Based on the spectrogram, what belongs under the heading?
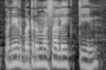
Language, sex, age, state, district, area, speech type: Marathi, male, 45-60, Maharashtra, Sangli, urban, spontaneous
